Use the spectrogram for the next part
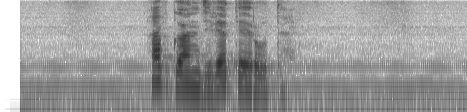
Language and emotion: Russian, neutral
